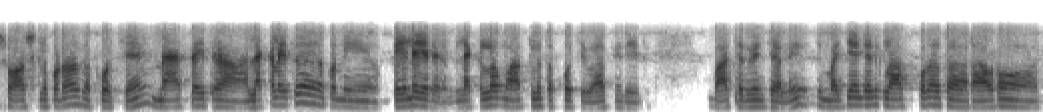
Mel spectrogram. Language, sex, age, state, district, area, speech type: Telugu, male, 30-45, Andhra Pradesh, West Godavari, rural, conversation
